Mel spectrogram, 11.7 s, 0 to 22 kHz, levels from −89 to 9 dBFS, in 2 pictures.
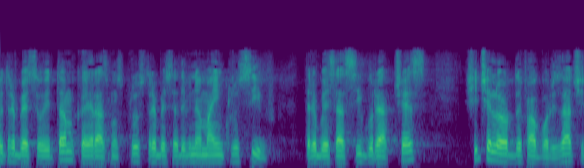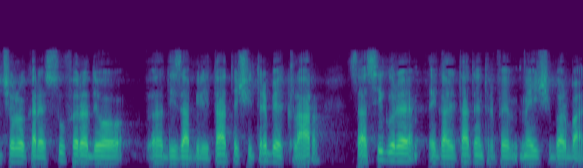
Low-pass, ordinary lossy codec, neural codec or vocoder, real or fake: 7.2 kHz; none; none; real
